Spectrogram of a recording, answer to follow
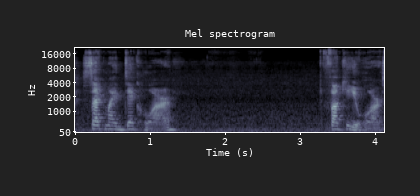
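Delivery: usual speaking voice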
